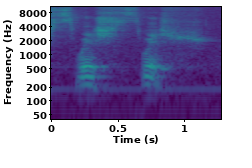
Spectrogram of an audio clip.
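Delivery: breathy whispered swish, swish. Acted. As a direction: whisper the swishes like hips swaying. Narrating hips swinging.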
